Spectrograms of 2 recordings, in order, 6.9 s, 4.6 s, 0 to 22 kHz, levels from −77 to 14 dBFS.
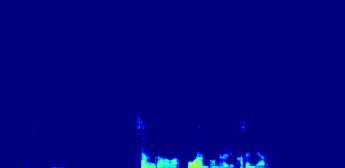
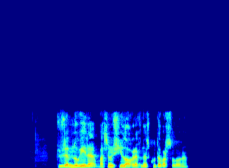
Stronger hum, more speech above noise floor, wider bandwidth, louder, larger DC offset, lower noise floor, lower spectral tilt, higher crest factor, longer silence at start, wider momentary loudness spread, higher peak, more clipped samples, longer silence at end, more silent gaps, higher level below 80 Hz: neither; second, 58 dB vs 70 dB; about the same, 7.2 kHz vs 7.8 kHz; second, -31 LUFS vs -16 LUFS; neither; about the same, -88 dBFS vs -86 dBFS; first, -9 dB/octave vs -4.5 dB/octave; first, 26 dB vs 16 dB; about the same, 1.05 s vs 1.15 s; first, 15 LU vs 11 LU; second, -8 dBFS vs -2 dBFS; neither; first, 1.6 s vs 0.85 s; first, 1.42-1.46 s vs none; about the same, -66 dBFS vs -62 dBFS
